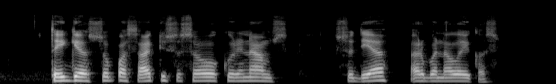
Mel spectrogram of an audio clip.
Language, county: Lithuanian, Klaipėda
